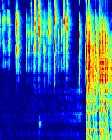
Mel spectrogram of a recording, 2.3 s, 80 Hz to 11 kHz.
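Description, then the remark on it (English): Hard little objects clatter and rattle in a rapid, uneven burst, then a louder, denser tumble of clicks at the end, as dice are shaken and rolled across a surface in a tabletop role-playing game, landing on a 5, with no voices. “Alright, so that's a 5 on the dice, and 3 superior savior makes it an 8.”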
